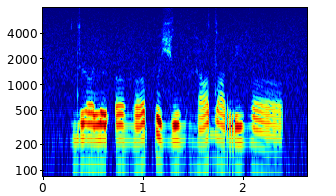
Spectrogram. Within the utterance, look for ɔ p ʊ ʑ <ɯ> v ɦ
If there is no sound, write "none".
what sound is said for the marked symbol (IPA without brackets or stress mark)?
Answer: u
